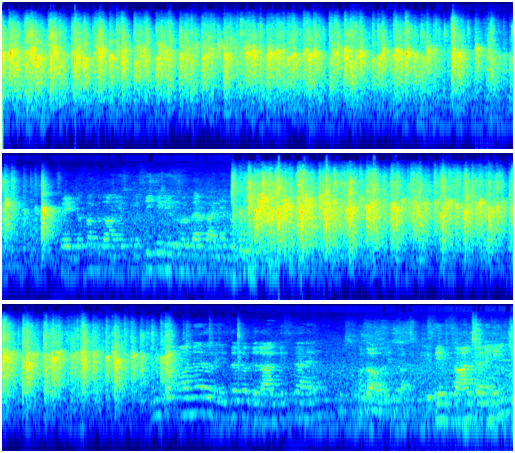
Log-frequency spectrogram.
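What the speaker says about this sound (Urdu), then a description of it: "آپ کی بھرپور تالیوں میں" A church congregation at a Sunday service applauds in sustained, dense clapping that fades twice into a speaker's voice over a microphone and then swells again.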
